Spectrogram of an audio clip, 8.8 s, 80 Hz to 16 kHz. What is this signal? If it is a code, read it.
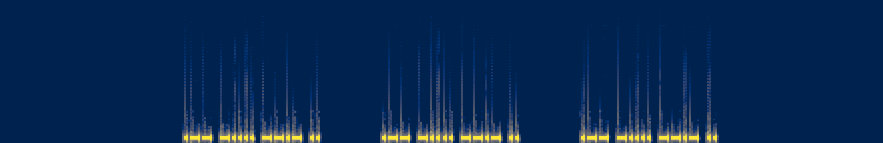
Morse code, heard as a keyed tone, about 37 wpm, 700 Hz. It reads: W6QI W6QI W6QI
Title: USA Call Signs - 4 Characters - Repeated 3x - 40wpm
